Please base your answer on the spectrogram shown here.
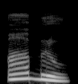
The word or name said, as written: ಅಬರು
